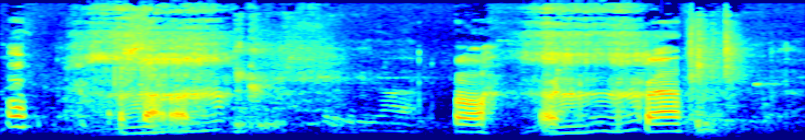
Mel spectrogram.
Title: The best snore...........ever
